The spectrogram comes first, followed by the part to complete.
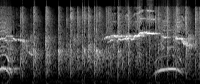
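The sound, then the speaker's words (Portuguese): Loud, continuous crowd applause welcoming a female guest fills the whole clip, a dense wash of clapping with a few high whoops and whistle-like cries rising above it. “Mais uma vez, salva de palmas.”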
